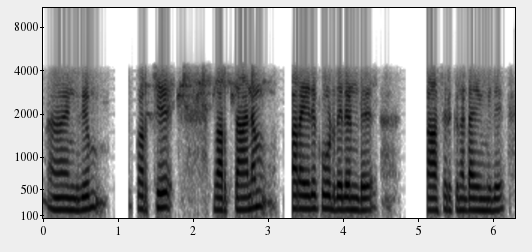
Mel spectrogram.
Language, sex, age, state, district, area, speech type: Malayalam, female, 30-45, Kerala, Malappuram, urban, conversation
